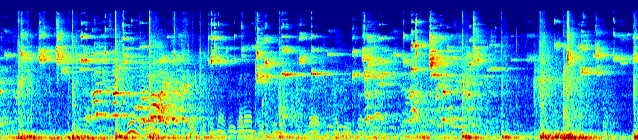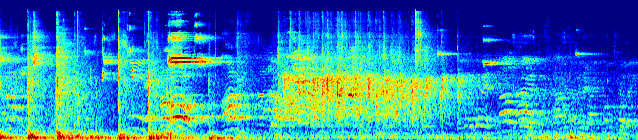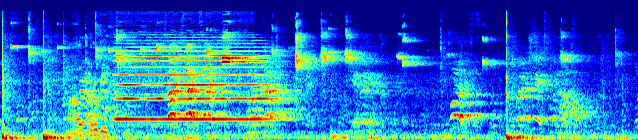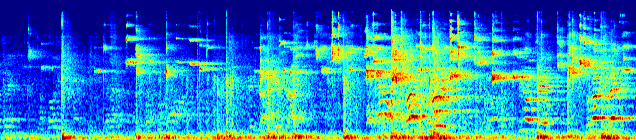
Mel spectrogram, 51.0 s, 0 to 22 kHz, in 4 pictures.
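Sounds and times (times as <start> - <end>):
players' voices echoing: 0.0 - 51.0
scoreboard horn: 27.7 - 31.4.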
